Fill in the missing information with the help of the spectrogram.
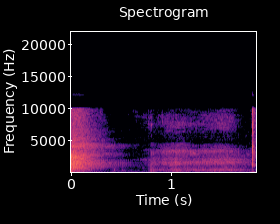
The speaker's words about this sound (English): You know a good clap when you hear a good clap. Now that's impeccable timing.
